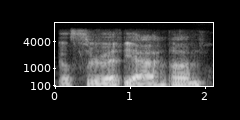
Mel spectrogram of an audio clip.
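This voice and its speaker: A man co-hosting a podcast in casual chat, halting and repeating his phrases. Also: mid-range voice, level tone, a little mellow, lo-fi sound, faint music behind. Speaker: podcast co-host. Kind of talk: casual chat while reading through game rules.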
